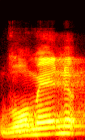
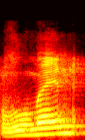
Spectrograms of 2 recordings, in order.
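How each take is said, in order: First: The first syllable has an 'o' vowel. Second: The first syllable has an 'u' vowel. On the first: "વોમેન વુમેન કઈ જ નહીં" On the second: "વોમેન વુમેન કઈ જ નહીં"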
